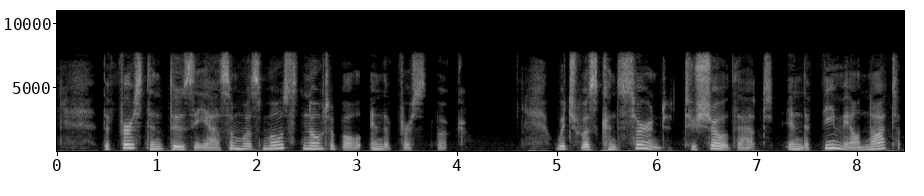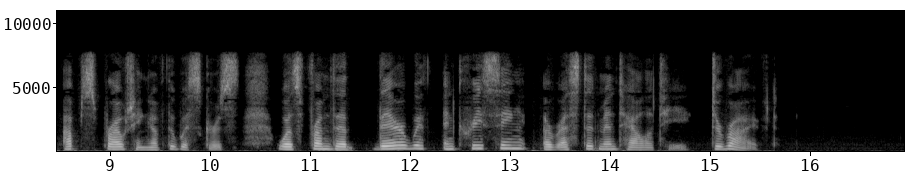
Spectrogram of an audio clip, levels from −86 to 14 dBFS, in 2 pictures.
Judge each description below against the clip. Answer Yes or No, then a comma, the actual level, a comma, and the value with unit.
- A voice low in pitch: No, high, 195 Hz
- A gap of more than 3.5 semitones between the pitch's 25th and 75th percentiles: Yes, average, 4.1 semitones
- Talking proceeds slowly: Yes, slow, 115 wpm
